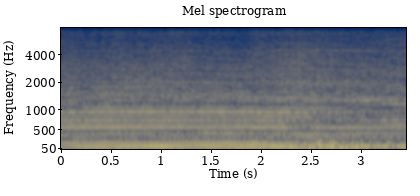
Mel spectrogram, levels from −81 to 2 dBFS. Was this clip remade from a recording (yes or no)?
no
